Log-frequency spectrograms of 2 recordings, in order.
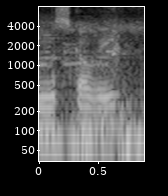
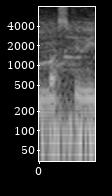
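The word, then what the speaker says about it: Muscovy: Ms this is m she's a muscovi or musy duck depends on how you say it but yeah she's tamed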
